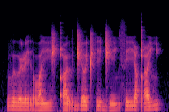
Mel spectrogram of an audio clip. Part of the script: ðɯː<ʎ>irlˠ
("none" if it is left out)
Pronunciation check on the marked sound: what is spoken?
ɭ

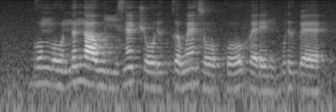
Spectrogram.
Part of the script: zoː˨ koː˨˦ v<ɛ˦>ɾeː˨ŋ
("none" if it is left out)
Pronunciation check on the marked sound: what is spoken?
ɛ˨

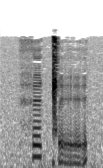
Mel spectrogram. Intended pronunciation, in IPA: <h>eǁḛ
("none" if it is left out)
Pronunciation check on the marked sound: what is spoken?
h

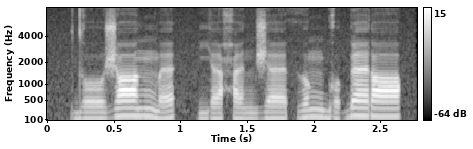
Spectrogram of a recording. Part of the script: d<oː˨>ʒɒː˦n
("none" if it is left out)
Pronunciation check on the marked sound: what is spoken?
oː˨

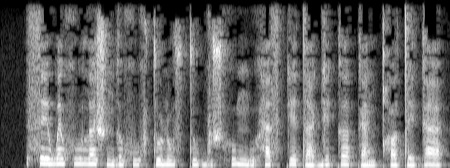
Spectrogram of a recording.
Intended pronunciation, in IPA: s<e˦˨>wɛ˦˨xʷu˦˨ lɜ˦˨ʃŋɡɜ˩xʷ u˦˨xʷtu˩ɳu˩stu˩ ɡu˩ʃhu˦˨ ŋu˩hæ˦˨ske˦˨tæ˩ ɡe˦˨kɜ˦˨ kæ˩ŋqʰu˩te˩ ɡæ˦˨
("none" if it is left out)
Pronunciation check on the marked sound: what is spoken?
e˦˨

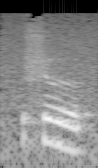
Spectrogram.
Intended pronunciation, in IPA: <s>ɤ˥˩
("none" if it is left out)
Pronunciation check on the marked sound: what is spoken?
s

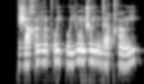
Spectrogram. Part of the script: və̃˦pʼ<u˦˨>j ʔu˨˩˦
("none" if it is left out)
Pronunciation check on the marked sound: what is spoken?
u˦˨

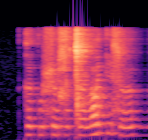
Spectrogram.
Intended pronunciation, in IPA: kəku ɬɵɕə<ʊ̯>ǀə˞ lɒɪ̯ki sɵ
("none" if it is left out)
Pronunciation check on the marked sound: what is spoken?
ʊ̯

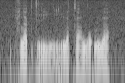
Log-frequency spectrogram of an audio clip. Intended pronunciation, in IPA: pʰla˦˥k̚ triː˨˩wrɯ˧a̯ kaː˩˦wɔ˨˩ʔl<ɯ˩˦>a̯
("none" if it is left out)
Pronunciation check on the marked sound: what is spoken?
ɯ˥˩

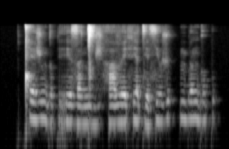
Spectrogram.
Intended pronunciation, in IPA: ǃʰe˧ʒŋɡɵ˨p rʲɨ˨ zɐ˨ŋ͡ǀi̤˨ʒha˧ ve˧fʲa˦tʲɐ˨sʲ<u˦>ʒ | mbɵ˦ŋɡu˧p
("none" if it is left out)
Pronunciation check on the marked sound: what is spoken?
u˦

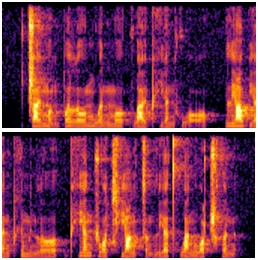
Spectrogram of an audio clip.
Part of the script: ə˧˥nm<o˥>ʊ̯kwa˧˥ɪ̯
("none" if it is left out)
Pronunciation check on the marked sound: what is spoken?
o˥˩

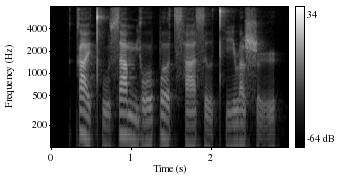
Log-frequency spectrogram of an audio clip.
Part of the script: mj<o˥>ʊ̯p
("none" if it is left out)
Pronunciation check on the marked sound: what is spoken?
o˧˥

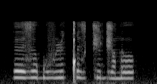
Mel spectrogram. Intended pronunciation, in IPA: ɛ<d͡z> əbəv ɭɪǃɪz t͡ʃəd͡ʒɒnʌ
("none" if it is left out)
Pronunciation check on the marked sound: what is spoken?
z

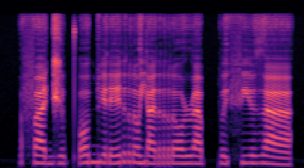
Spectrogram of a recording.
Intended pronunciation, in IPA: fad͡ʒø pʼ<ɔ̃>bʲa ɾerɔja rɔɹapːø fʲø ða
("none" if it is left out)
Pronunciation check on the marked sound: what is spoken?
ɔ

